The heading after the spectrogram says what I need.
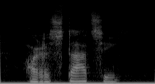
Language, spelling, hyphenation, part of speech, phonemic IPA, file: Dutch, arrestatie, ar‧res‧ta‧tie, noun, /ˌɑ.rɛˈstaː.(t)si/, Nl-arrestatie.ogg
- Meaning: 1. arrest (the act of arresting a criminal, suspect etc.) 2. (temporary) confiscation of possessions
